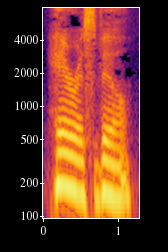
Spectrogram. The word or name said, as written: harrisville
